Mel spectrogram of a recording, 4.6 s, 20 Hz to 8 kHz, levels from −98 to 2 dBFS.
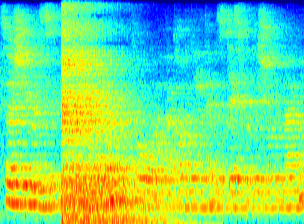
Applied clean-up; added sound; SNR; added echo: none; Explosion; -1 dB; reverberation time 1.9 s.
